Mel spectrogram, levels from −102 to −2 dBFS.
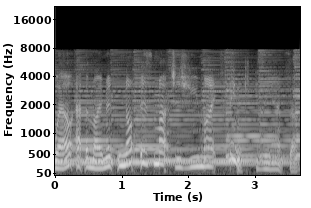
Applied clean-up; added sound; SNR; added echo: none; Harp; 4 dB; none.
